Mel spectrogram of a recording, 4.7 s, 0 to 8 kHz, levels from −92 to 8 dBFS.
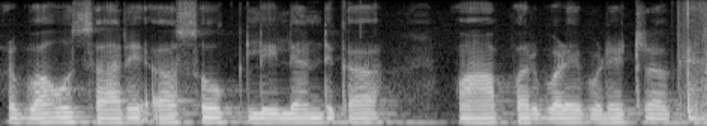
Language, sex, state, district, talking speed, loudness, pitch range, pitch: Hindi, male, Jharkhand, Ranchi, 140 wpm, -13 LUFS, 100-105 Hz, 105 Hz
